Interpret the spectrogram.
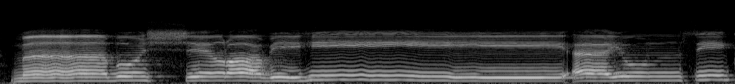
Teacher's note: Tapi kalau nak wasal, kalau kita nak sambung ha itu berbaris kasrah, dipanjangkan sekurang-kurang 4 harakat.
